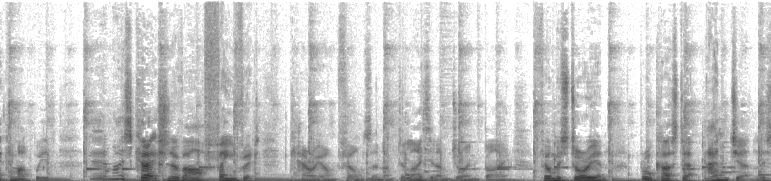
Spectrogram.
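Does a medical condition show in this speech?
No.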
